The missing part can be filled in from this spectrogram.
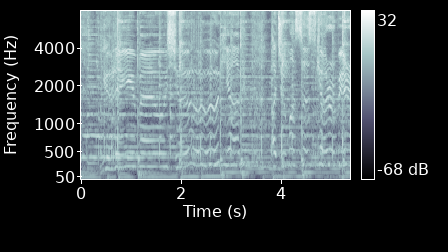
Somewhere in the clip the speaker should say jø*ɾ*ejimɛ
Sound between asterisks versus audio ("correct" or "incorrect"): correct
